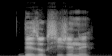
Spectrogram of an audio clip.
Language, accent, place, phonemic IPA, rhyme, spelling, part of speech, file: French, France, Lyon, /de.zɔk.si.ʒe.ne/, -e, désoxygéner, verb, LL-Q150 (fra)-désoxygéner.wav
- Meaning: to deoxidise, to deoxygenate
